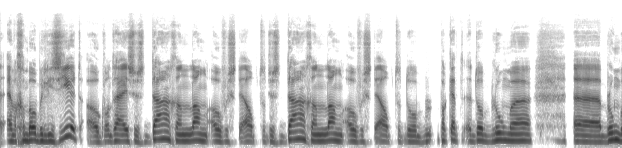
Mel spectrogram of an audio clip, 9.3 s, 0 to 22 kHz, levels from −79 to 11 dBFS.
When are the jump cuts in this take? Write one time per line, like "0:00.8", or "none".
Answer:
0:04.0
0:07.1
